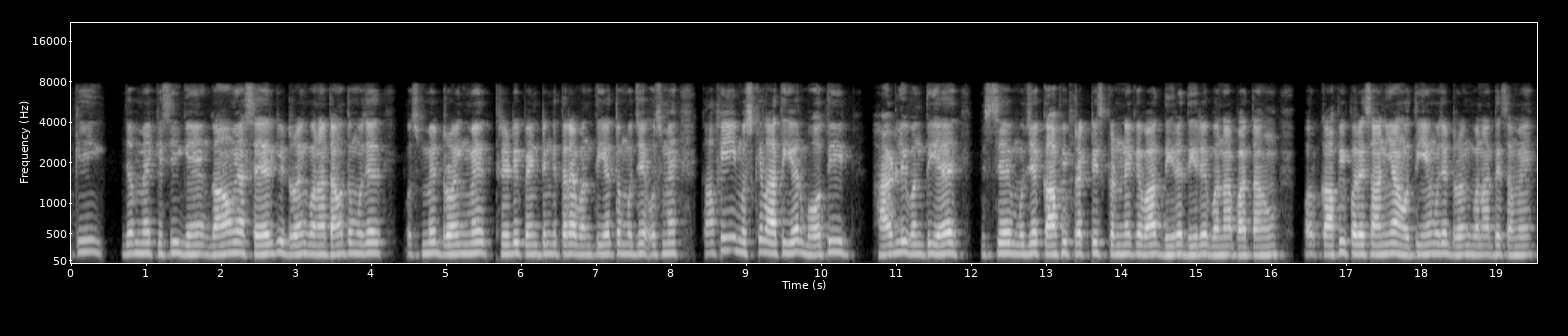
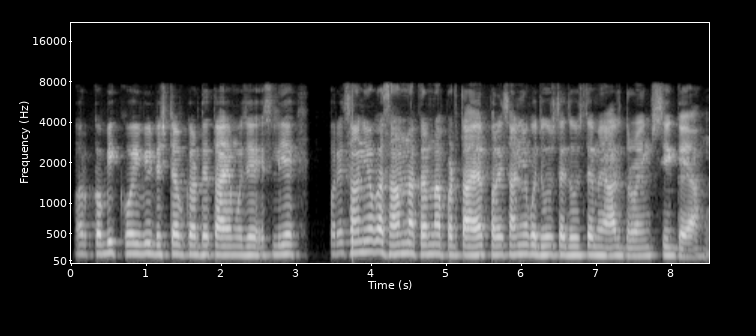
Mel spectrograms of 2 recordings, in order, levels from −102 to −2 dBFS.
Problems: constant background noise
